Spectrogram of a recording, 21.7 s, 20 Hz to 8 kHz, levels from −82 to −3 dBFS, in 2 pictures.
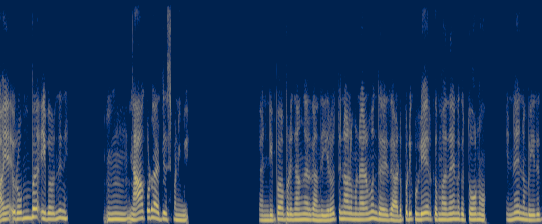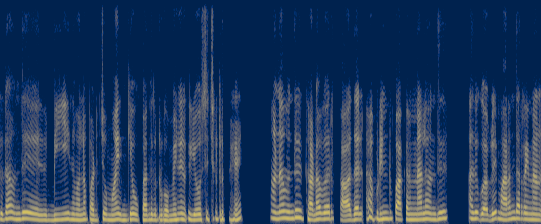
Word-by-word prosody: ஆ -, -, +2 dB
எ -, -, -3 dB, 0.2 s
ரொம்ப 250 Hz, +4 st, 0 dB, 0.2 s
இது 210 Hz, -, -1 dB
வந்து 235 Hz, +5 st, -1 dB, 1.0 s
ம். 205 Hz, 0 st, +2 dB, 0.2 s
நான் 235 Hz, +5 st, +2 dB
கூட 260 Hz, +2 st, +2 dB
அட்ஜஸ்ட் 210 Hz, 0 st, -2 dB
பண்ணிக்குவேன். 175 Hz, -2 st, -1 dB, 1.4 s
கண்டிப்பா 175 Hz, +4 st, 0 dB
அப்டிதாங்க 190 Hz, 0 st, +1 dB
இருக்காங்க, 180 Hz, -3 st, 0 dB
24 210 Hz, +2 st, +1 dB
மணி 195 Hz, 0 st, 0 dB
நேரமும் 210 Hz, +5 st, +1 dB
இந்த 205 Hz, -2 st, +1 dB
இது, 185 Hz, -, -1 dB
அடுப்படிக்குள்ளேயே 205 Hz, +3 st, +1 dB
இருக்க 205 Hz, 0 st, -2 dB
மாரி 195 Hz, -1 st, +2 dB
தான் 205 Hz, +1 st, +2 dB
எனக்கு 200 Hz, -3 st, 0 dB
தோணும். 195 Hz, -2 st, +1 dB, 0.4 s
என்ன 205 Hz, +5 st, 0 dB
நம்ம 190 Hz, -2 st, -1 dB
இதுக்கு 190 Hz, +2 st, -1 dB
தான் 230 Hz, +1 st, +2 dB
வந்து 205 Hz, +2 st, +1 dB, 0.6 s
பி.இ 190 Hz, +2 st, -1 dB
இந்த 200 Hz, -1 st, 0 dB
மாரிலாம் 195 Hz, +3 st, -1 dB
படிச்சோமா! 185 Hz, +1 st, -1 dB
இங்கேயே 185 Hz, +3 st, 0 dB
உட்காந்துட்டு 185 Hz, 0 st, -1 dB
இருக்கோமேன்னு 180 Hz, +3 st, +1 dB
எனக்கு 195 Hz, 0 st, -1 dB
யோசிச்சுக்கிட்டுருப்பேன். 200 Hz, 0 st, -2 dB, 0.7 s
ஆனா 230 Hz, +1 st, +1 dB
வந்து 235 Hz, +3 st, +1 dB, 0.2 s
கணவர், 210 Hz, +4 st, +2 dB, 0.2 s
காதல் 180 Hz, +5 st, +1 dB, 0.2 s
அப்டின்னுட்டு 220 Hz, +1 st, -1 dB
பாக்குறதுனால 195 Hz, 0 st, +1 dB
வந்து, 200 Hz, +2 st, 0 dB, 0.6 s
அதுக்கு 220 Hz, -3 st, 0 dB
அப்டியே 200 Hz, +5 st, 0 dB
மறந்தர்றேன் 210 Hz, 0 st, +1 dB
நானு. 190 Hz, -1 st, 0 dB
200 Hz, 135 wpm, -22 LUFS, 185-215 Hz, 1.4 s, ஆ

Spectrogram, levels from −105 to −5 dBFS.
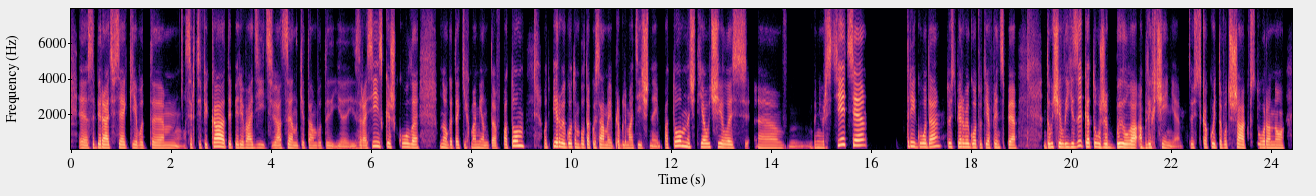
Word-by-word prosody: э 155 Hz, -2 st, -2 dB
собирать 170 Hz, +1 st, +2 dB
всякие 165 Hz, -2 st, -2 dB
вот, 150 Hz, -4 st, -6 dB
эм, 145 Hz, -2 st, -4 dB
сертификаты, 180 Hz, +4 st, +3 dB
переводить, 165 Hz, -2 st, -3 dB
э, 150 Hz, -, -6 dB
оценки 150 Hz, -1 st, -1 dB
там 145 Hz, -1 st, -6 dB
вот, 145 Hz, 0 st, -12 dB
и 140 Hz, -2 st, -5 dB
и 115 Hz, -1 st, -9 dB
из -, -, -9 dB
из 150 Hz, -, -10 dB
российской 210 Hz, -, 0 dB
школы- 190 Hz, -2 st, 0 dB, 0.4 s
много 170 Hz, -3 st, -2 dB
таких 160 Hz, 0 st, -6 dB
моментов. 150 Hz, -5 st, -4 dB
Потом, 255 Hz, +8 st, +4 dB, 0.4 s
вот 185 Hz, -1 st, -6 dB
1 225 Hz, -4 st, +5 dB
год 195 Hz, 0 st, 0 dB
он 175 Hz, -, -2 dB
был 180 Hz, -1 st, -3 dB
такой 175 Hz, 0 st, -1 dB
самый 155 Hz, -3 st, 0 dB
проблематичный. 150 Hz, -5 st, -4 dB
Потом, 250 Hz, +10 st, +3 dB
значит, 200 Hz, -4 st, 0 dB
я 200 Hz, -1 st, +3 dB
училась, 180 Hz, -8 st, 0 dB, 0.2 s
эм, 155 Hz, -1 st, -6 dB
в 220 Hz, -3 st, -17 dB
университете 290 Hz, -, +3 dB, 0.8 s
3 230 Hz, -1 st, +1 dB
года. 205 Hz, +4 st, +2 dB
То -, -, -4 dB
есть 200 Hz, -, -2 dB
1 200 Hz, -1 st, +3 dB
год 190 Hz, 0 st, +1 dB
я, 175 Hz, -1 st, +1 dB
в -, -, -28 dB
принципе, 165 Hz, -4 st, 0 dB, 0.5 s
доучила 190 Hz, +2 st, +3 dB
язык, 195 Hz, +6 st, 0 dB
это 215 Hz, 0 st, +4 dB
уже 185 Hz, -2 st, +2 dB
было 180 Hz, +1 st, +6 dB
облегчение, 175 Hz, -1 st, -3 dB, 0.2 s
то 175 Hz, -, -6 dB
есть 170 Hz, -, -7 dB
какой-то 180 Hz, -1 st, -1 dB
вот 175 Hz, +1 st, -5 dB
шаг 170 Hz, -6 st, +3 dB
в -, -, -8 dB
сторону. 160 Hz, -4 st, -2 dB
170 Hz, 140 wpm, -23 LUFS, 155-195 Hz, 0.8 s, было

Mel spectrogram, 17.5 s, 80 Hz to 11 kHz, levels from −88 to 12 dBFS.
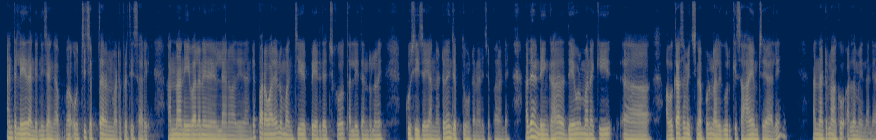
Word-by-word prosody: అంటే 130 Hz, +1 st, +2 dB
లేదండి 110 Hz, -4 st, +4 dB
నిజంగా. 100 Hz, -3 st, +1 dB, 0.4 s
వచ్చి 110 Hz, +6 st, -4 dB
చెప్తారనమాట 105 Hz, -4 st, 0 dB
ప్రతిసారి, 100 Hz, -1 st, -4 dB, 0.4 s
"అన్నా 110 Hz, +1 st, +4 dB
నీ 105 Hz, -, +4 dB
వల్లనే 105 Hz, 0 st, +3 dB
నేనెళ్ళాను 100 Hz, -1 st, +1 dB
అది 95 Hz, -, -4 dB
ఇది 95 Hz, -, -3 dB
అంటే" 100 Hz, +8 st, -4 dB
పర్వాలేదు 115 Hz, -1 st, +2 dB
నువ్వు 115 Hz, -2 st, 0 dB
మంచిగ 100 Hz, +2 st, -1 dB, 0.2 s
పేరు 100 Hz, -1 st, +1 dB
తెచ్చుకో. 100 Hz, +2 st, -4 dB, 0.2 s
తల్లిదండ్రులని 100 Hz, 0 st, -1 dB, 0.5 s
ఖుషీ 110 Hz, -2 st, +3 dB
చేయ్యి 100 Hz, 0 st, +2 dB
అన్నట్టు 95 Hz, +2 st, -2 dB
నేను 135 Hz, -2 st, +3 dB
చెప్తూ 105 Hz, +2 st, -3 dB
ఉంటానండి 90 Hz, -2 st, -6 dB
చెప్పాలంటే. 90 Hz, -1 st, -7 dB, 0.4 s
అదే 160 Hz, +5 st, +4 dB
అండి 110 Hz, -4 st, +4 dB
ఇంకా 105 Hz, -1 st, +1 dB, 0.3 s
దేవుడు 115 Hz, +2 st, +3 dB
మనకి 110 Hz, 0 st, 0 dB, 0.5 s
ఆహ్, 100 Hz, -1 st, +1 dB, 0.4 s
అవకాశం 120 Hz, +3 st, +3 dB
ఇచ్చినప్పుడు 115 Hz, 0 st, -1 dB
నలుగురికి 105 Hz, +1 st, +1 dB
సహాయం 105 Hz, +2 st, +3 dB
చేయాలి 100 Hz, -, 0 dB, 0.7 s
అన్నట్టు 110 Hz, 0 st, +1 dB
నాకర్థమైందండి 100 Hz, -5 st, -2 dB
105 Hz, 135 wpm, -24 LUFS, 100-110 Hz, 0.7 s, లేదండి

